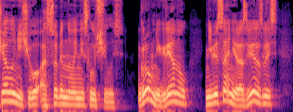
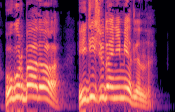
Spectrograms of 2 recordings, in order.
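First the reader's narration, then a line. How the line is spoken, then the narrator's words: Yelling. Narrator (Russian): заорал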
